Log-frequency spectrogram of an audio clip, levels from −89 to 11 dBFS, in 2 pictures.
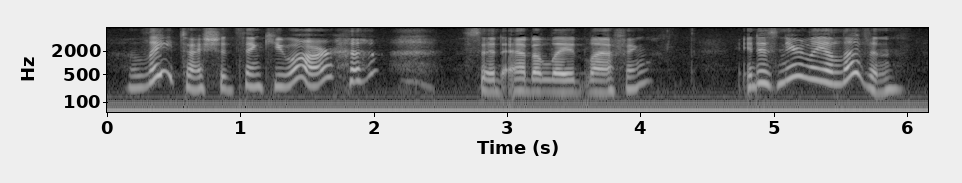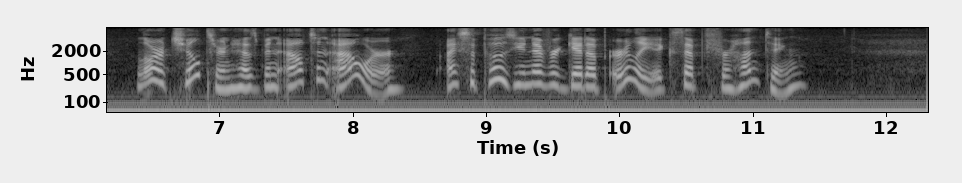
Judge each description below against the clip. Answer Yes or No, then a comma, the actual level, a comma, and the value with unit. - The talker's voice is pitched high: Yes, very high, 250 Hz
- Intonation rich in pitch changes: Yes, wide, 6.4 semitones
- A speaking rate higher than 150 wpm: No, average, 145 wpm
